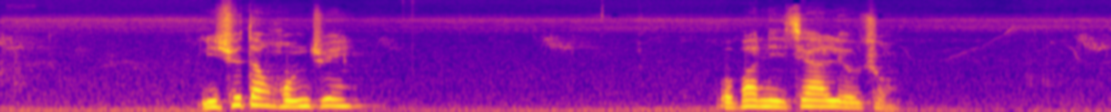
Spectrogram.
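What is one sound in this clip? A young woman speaks softly and earnestly nearby.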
